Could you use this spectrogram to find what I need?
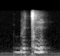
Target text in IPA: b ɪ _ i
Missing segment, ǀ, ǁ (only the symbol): ǀ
